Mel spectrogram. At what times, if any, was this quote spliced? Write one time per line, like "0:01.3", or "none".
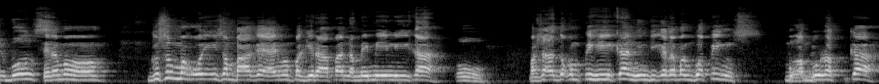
none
